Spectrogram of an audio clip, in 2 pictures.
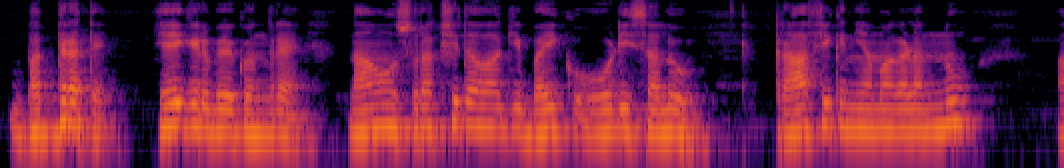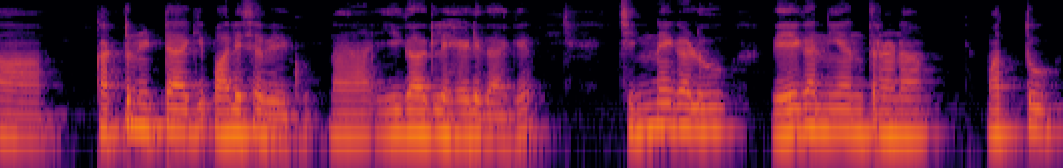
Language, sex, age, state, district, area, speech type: Kannada, male, 18-30, Karnataka, Dakshina Kannada, urban, spontaneous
